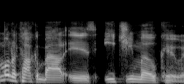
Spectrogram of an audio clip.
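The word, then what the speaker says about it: Ichimoku: to talk about is Ichi moku and no I didn't sneeze that's how it's pronounced um you're in the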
